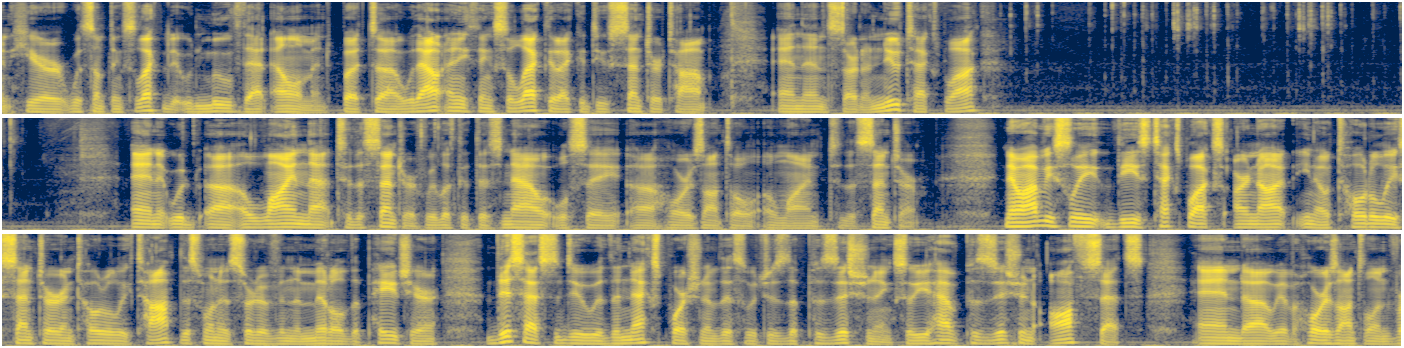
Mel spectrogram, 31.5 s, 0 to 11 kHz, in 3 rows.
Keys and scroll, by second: 7.4-11.1 typing, 13.8 shift+Return.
